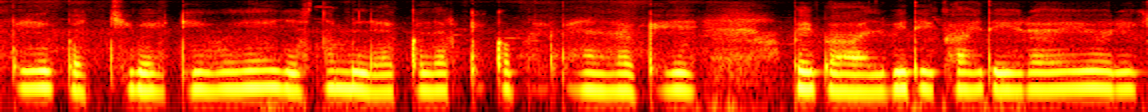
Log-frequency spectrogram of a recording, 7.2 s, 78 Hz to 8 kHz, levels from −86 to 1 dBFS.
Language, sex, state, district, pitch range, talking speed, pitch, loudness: Hindi, female, Maharashtra, Nagpur, 195-205 Hz, 185 wpm, 200 Hz, -19 LUFS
